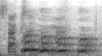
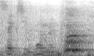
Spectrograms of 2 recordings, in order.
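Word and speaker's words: Sacsayhuamán: mountain on the back it's called Saxon some people call it sexy woman which is hard to pronounce but where we are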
